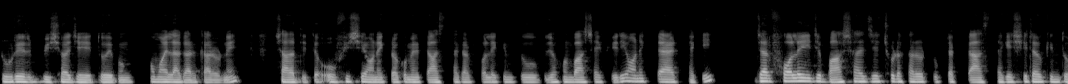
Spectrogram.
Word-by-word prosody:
টুরের 120 Hz, -2 st, +4 dB, 0.2 s
বিষয় 110 Hz, 0 st, +2 dB
যেহেতু 105 Hz, 0 st, +2 dB
এবং 105 Hz, +1 st, -1 dB, 0.2 s
সময় 115 Hz, -1 st, +2 dB
লাগার 105 Hz, -1 st, +2 dB
কারণে 105 Hz, +2 st, -1 dB, 0.5 s
সারাদিতে 110 Hz, 0 st, 0 dB, 0.2 s
অফিসে 125 Hz, +3 st, -2 dB
অনেক 110 Hz, 0 st, +1 dB
রকমের 110 Hz, 0 st, +1 dB
কাজ 105 Hz, 0 st, +3 dB
থাকার 110 Hz, -1 st, -3 dB
ফলে 110 Hz, 0 st, -2 dB
কিন্তু 110 Hz, -1 st, -4 dB, 0.3 s
যখন 115 Hz, 0 st, 0 dB
বাসায় 110 Hz, 0 st, -1 dB
ফিরি 105 Hz, +7 st, -2 dB
অনেক 140 Hz, -1 st, 0 dB
টায়ার্ড 115 Hz, -1 st, +2 dB
থাকি। 105 Hz, +8 st, -2 dB, 0.5 s
যার 145 Hz, -1 st, +5 dB
ফলে 150 Hz, 0 st, +5 dB
এই 145 Hz, -, +2 dB
যে 145 Hz, -, +4 dB
বাসায় 120 Hz, +4 st, +2 dB
যে 135 Hz, -, +3 dB
ছোটখাটো 130 Hz, -3 st, +1 dB
টুকটাক 115 Hz, 0 st, -5 dB
কাজ 105 Hz, 0 st, +2 dB
থাকে 115 Hz, +1 st, 0 dB
সেটাও 125 Hz, -1 st, +2 dB
কিন্তু 120 Hz, 0 st, +1 dB
115 Hz, 185 wpm, -23 LUFS, 110-120 Hz, 0.5 s, যার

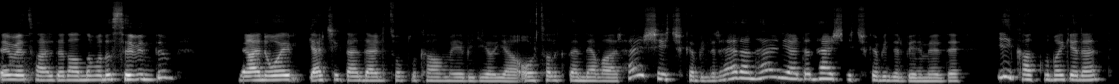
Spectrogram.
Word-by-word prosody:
Evet 220 Hz, 0 st, +4 dB
hâlden 200 Hz, 0 st, 0 dB
anlamana 205 Hz, +2 st, +2 dB
sevindim, 230 Hz, +6 st, +4 dB, 0.6 s
yani, 195 Hz, +1 st, +5 dB
o 210 Hz, +1 st, +6 dB
ev 215 Hz, 0 st, +8 dB
gerçekten 195 Hz, -1 st, 0 dB
derli 180 Hz, -1 st, -1 dB
toplu 185 Hz, 0 st, -9 dB
kalmayabiliyor 165 Hz, -3 st, -4 dB
ya. 155 Hz, -2 st, -2 dB
Ortalıkta 185 Hz, +1 st, -3 dB
ne 175 Hz, -1 st, -2 dB
var? 160 Hz, -1 st, -4 dB
Her 400 Hz, +8 st, +1 dB
şey 250 Hz, -, -3 dB
çıkabilir. 180 Hz, -6 st, -7 dB
Her 270 Hz, +5 st, 0 dB
an, 280 Hz, -2 st, +2 dB
her 325 Hz, +5 st, -3 dB
yerden, 255 Hz, -6 st, 0 dB
her 260 Hz, -1 st, +4 dB
şey 225 Hz, -3 st, -8 dB
çıkabilir 185 Hz, -6 st, -4 dB
benim 155 Hz, 0 st, -1 dB
evde. 160 Hz, +1 st, -3 dB, 0.3 s
İlk 325 Hz, -6 st, 0 dB
aklıma 220 Hz, -1 st, 0 dB
gelen: 215 Hz, +1 st, 0 dB
205 Hz, 160 wpm, -22 LUFS, 180-225 Hz, 0.6 s, ev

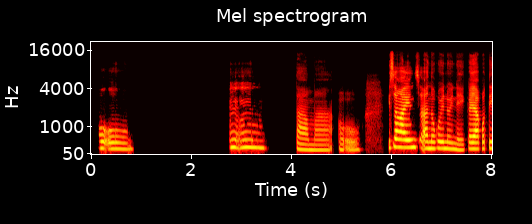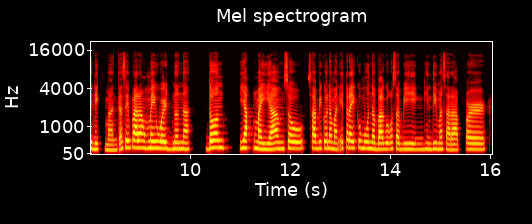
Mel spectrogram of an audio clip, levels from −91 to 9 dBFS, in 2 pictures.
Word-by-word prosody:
Oo. 215 Hz, -2 st, -3 dB, 1.9 s
Mm. 265 Hz, -1 st, -2 dB, 0.6 s
Tama, 180 Hz, -4 st, -4 dB, 0.2 s
oo. 95 Hz, -, -7 dB, 0.6 s
Isa 280 Hz, +2 st, +4 dB
nga 270 Hz, -1 st, +8 dB
yun 265 Hz, +1 st, +4 dB
sa 270 Hz, -, +1 dB
ano 230 Hz, -1 st, +2 dB
ko 235 Hz, -, +2 dB
noon 225 Hz, -2 st, -1 dB
eh 180 Hz, 0 st, -4 dB
kaya 220 Hz, 0 st, +5 dB
ko 225 Hz, -, -3 dB
tinikman, 200 Hz, -5 st, -3 dB
kasi 240 Hz, +6 st, 0 dB
parang 255 Hz, -1 st, +5 dB
may 245 Hz, 0 st, +2 dB
word 230 Hz, -3 st, +3 dB
nun 220 Hz, 0 st, 0 dB
na, 215 Hz, -1 st, 0 dB, 0.3 s
don't 255 Hz, +3 st, +3 dB, 0.2 s
yuck 245 Hz, 0 st, +3 dB
my 225 Hz, -3 st, +3 dB
yum. 210 Hz, +2 st, +2 dB
So, 230 Hz, -1 st, +1 dB
sabi 235 Hz, 0 st, 0 dB
ko 240 Hz, 0 st, 0 dB
naman 225 Hz, -1 st, -2 dB
i-try 245 Hz, +1 st, 0 dB
ko 250 Hz, -, -3 dB
muna 230 Hz, -3 st, -1 dB
bago 205 Hz, 0 st, +2 dB
ko 220 Hz, -, -4 dB
sabihing 205 Hz, -2 st, -4 dB
hindi 210 Hz, +1 st, -4 dB
masarap 190 Hz, -3 st, -2 dB
or 200 Hz, -1 st, -1 dB
220 Hz, 140 wpm, -21 LUFS, 205-245 Hz, 1.9 s, nga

